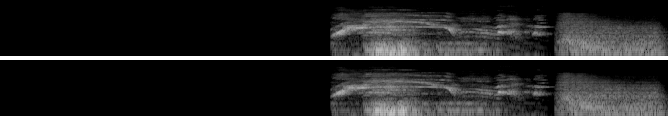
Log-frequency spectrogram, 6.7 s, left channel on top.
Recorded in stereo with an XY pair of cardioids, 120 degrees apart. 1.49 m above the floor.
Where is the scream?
20° left, 2.5 m.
